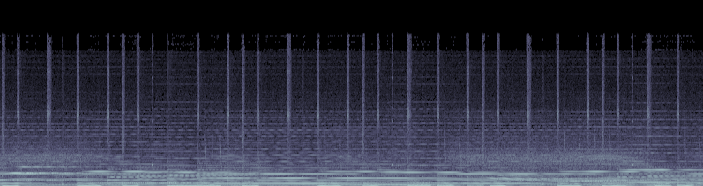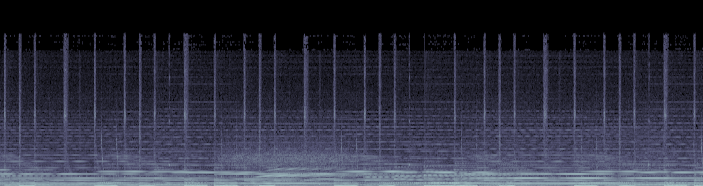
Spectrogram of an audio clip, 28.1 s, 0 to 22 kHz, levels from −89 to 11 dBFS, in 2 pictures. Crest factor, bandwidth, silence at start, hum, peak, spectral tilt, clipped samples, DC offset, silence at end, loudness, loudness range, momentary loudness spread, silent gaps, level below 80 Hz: 14 dB; 18 kHz; 0 s; none; -8 dBFS; -5 dB/octave; under 0.1%; under 0.1%; 0 s; -23 LUFS; 2 LU; 4 LU; none; -24 dBFS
